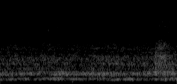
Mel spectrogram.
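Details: Colony buzz from honey bees during a transfer out of a log hive into a modern box hive in Nepal. A soft, even drone with a faint hiss over it.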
